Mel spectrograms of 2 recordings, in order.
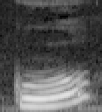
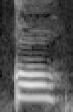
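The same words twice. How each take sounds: First: The syllable has a rising tone. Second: The syllable has a high tone. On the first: "Ton montant" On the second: "Ton haut"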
